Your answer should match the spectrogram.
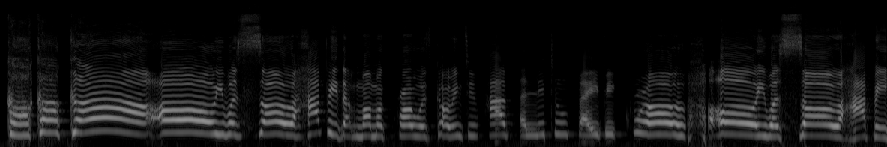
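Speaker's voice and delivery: high, loud, elated caws and gushing; overjoyed. A narrator's reading. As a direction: burst with joy at the baby news. Father crow overjoyed at baby news.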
